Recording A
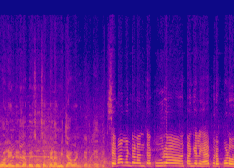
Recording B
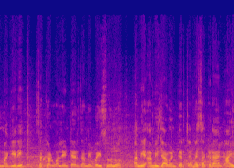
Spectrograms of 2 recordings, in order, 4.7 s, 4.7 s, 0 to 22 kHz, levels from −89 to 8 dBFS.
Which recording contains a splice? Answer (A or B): A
